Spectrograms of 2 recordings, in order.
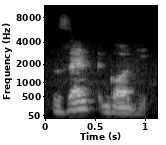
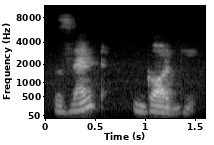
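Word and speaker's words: Szent-Györgyi: is involved here in this particular research is zent gari as is silent here Albert zent gargi he's a Hungarian physiologist he turned his phys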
